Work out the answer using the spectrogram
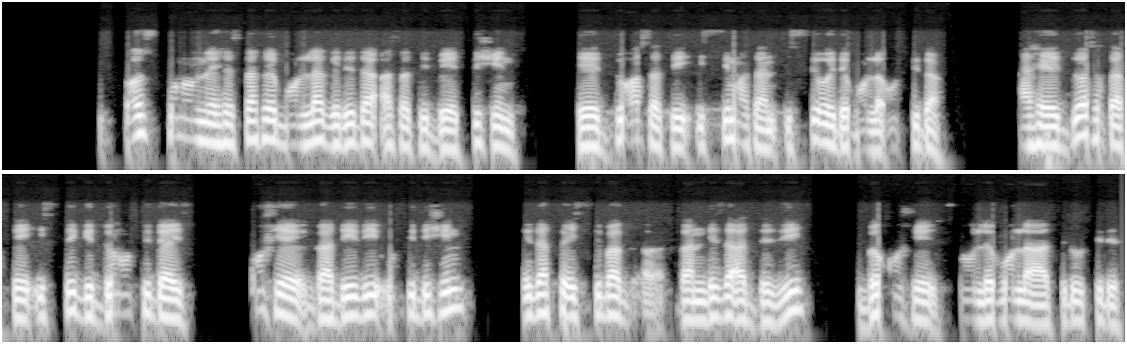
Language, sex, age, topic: Gamo, male, 25-35, government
